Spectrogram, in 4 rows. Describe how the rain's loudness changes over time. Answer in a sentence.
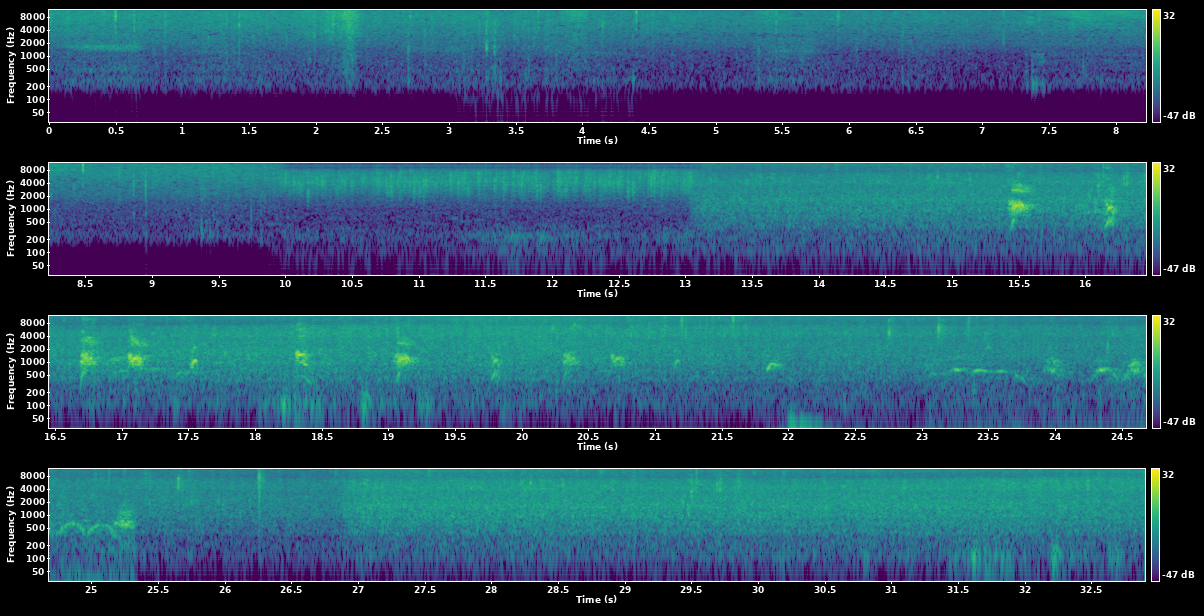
The loudness of the rain goes up.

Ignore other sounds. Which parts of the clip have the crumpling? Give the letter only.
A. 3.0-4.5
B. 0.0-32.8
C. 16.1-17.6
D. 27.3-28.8
A.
